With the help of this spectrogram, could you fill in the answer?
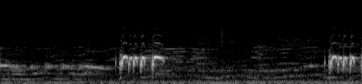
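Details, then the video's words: Local zebra dove in full song, meant to draw answering calls from other doves. Soft lower whistled notes come first, then two quick stuttering bursts of bright cooing pulses about two seconds apart. "Perkutut Lokal Gacor Untuk pancingan kutut perkutut agar saling bunyi BERSAUTAN"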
